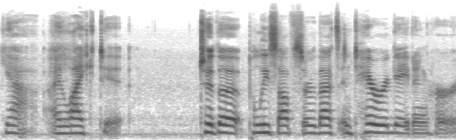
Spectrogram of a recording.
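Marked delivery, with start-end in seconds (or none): 0.0-1.2 said in a low voice. Quoting a woman answering the police officer interrogating her: low voice. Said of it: "she says in this low voice".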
